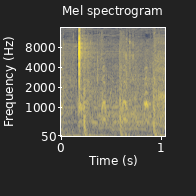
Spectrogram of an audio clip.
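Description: Chickens in the Far Cry 3 video game cluck in a few short, sparse bursts, one sharper squawk near the start, over a quiet in-game background.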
